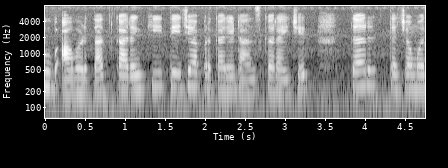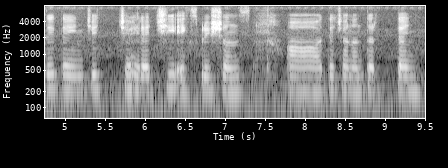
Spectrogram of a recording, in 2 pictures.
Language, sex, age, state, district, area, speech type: Marathi, female, 30-45, Maharashtra, Yavatmal, rural, spontaneous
